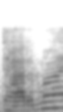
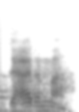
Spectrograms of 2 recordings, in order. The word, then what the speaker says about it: dharma: So they don't know which one is silent and where the A is silent and where the A is to be pronounced.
